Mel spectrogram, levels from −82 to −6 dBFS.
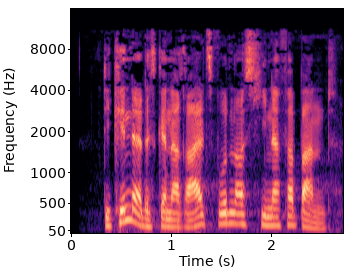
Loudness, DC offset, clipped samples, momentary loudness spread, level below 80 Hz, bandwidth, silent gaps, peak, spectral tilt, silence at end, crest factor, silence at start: -16 LUFS; under 0.1%; under 0.1%; 4 LU; -46 dBFS; 11.5 kHz; none; 0 dBFS; -3.5 dB/octave; 0.1 s; 16 dB; 0.35 s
